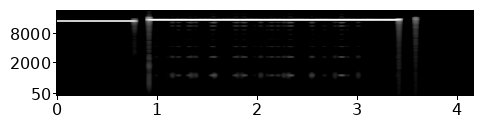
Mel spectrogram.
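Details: Very high, thin steady tone lasting a few seconds, barely audible to many adults; a high-frequency "mosquito" hearing test tone for checking how high one can hear.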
